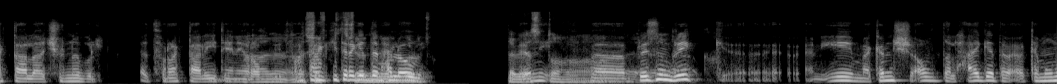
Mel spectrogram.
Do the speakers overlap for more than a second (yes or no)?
yes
